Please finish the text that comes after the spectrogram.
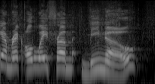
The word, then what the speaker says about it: Minot: I'm Emmerich, all the way from Mino. Rhymes with why not.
